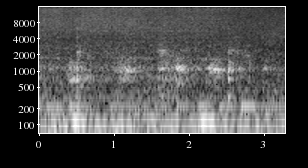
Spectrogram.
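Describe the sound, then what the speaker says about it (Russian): Onion and cabbage sautéing in a pan while being stirred, a soft low sizzle with faint scraping strokes, quiet and close without speech. "И опять недолго пассеруем овощи вместе, помешивая"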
